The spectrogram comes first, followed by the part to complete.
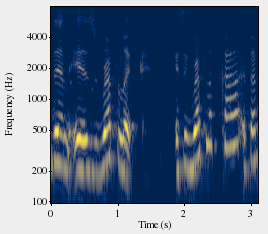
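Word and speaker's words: Replika: Is it Replica? Is that how you Mm-hmm. pronounce it? Replica. Replica.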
